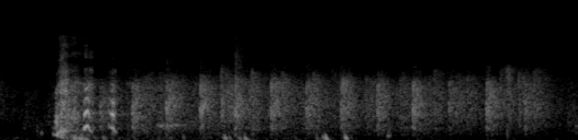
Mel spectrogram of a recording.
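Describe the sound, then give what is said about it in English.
An audience bursts into applause, starting with a loud swell of clapping that settles into steady, moderately loud clapping lasting several seconds, with no one talking over it. “I greatly appreciate the applause.”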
